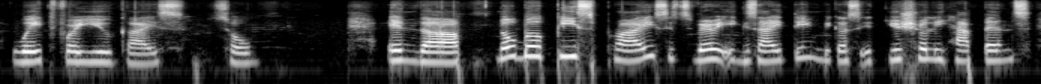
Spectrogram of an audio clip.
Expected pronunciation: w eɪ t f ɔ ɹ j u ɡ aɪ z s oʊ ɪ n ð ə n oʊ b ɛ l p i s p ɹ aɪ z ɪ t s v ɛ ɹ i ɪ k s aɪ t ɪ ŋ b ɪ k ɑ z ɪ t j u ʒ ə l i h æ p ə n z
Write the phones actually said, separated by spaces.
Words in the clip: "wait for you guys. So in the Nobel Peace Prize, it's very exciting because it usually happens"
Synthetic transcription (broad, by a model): w eɪ t f ɔ ɹ j u ɡ aɪ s s oʊ ɪ n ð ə n oʊ b ɛ l p i s p ɹ aɪ s ɪ t s v ɛ ɹ i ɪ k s aɪ t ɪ ŋ b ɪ k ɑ s ɪ t j u ʃ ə l i h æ p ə n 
